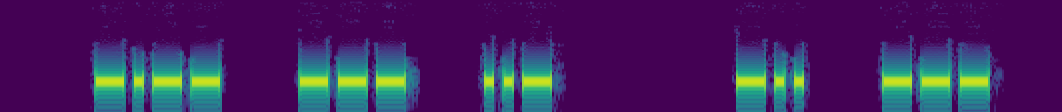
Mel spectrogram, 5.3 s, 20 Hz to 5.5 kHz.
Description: Morse code, heard as a keyed tone, about 25 wpm, spaced as for 15 wpm, 600 Hz. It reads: YOU DO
